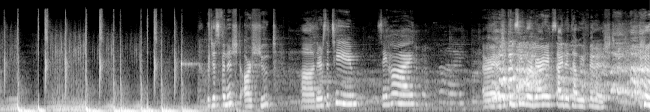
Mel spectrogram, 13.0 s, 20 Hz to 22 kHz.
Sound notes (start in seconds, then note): 0.1 upbeat music; 9.7 laughing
